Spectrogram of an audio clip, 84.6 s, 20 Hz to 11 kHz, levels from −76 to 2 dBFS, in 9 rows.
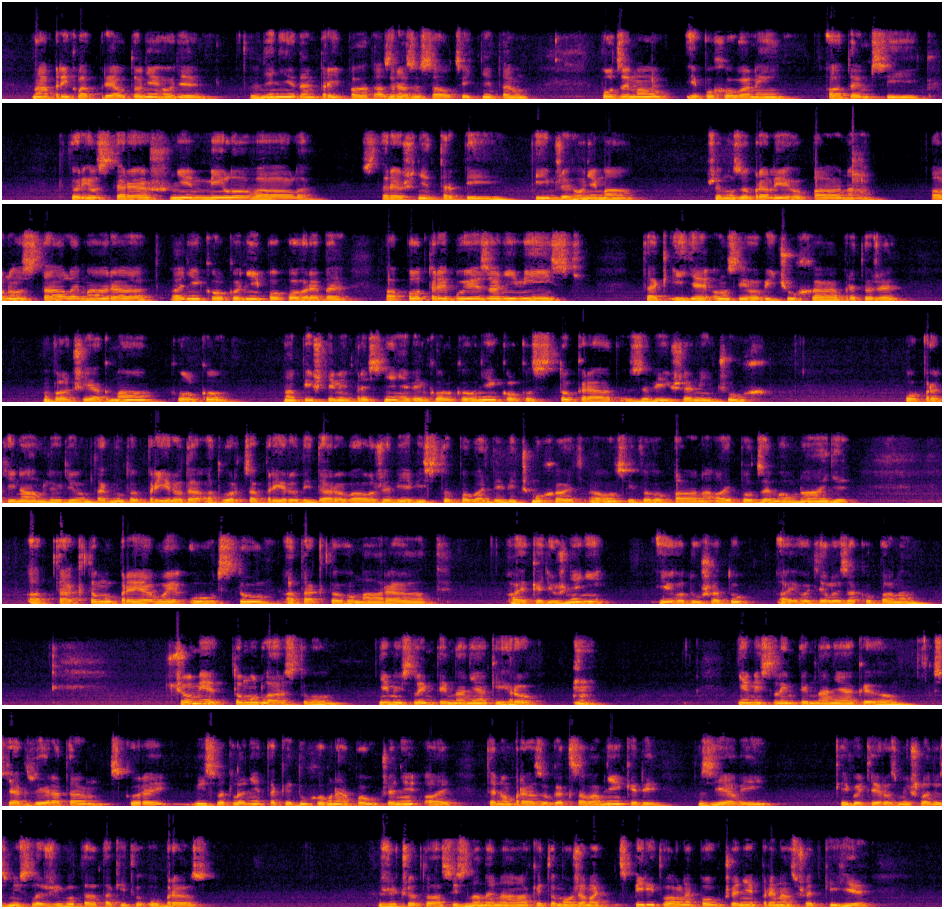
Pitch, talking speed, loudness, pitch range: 145 Hz, 120 wpm, -15 LUFS, 140-155 Hz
